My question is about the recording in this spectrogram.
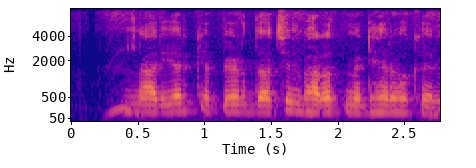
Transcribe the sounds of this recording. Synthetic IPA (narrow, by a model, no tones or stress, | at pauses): naːɾijəɾkepeːɽd̪ət͡ʃʰɪnbʱaːɾət̪mẽɖʱẽːɾɦokʰeːl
